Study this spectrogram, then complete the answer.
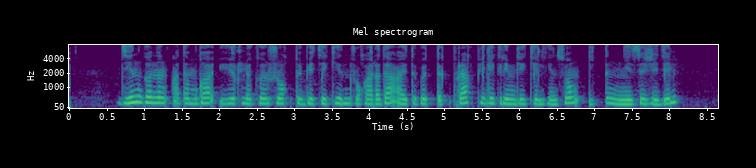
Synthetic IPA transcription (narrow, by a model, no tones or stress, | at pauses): d̪ʲiŋɡonəɴɑ̰d̪ɑmʁɑʔʏjɪɾlɪɡʲɪʒo̞q̚t̪ʰʏbe̞t̪e̞kʲe̞nɪnʒo̞ʁɑɾəd̪ɑʔɑjt̪əpwɵt̪ːɪk̚b̥ɪɾɑqpʰʲileɡrimɡʲe̞kʲʰe̞lɡʲe̞nso̞ɴik̚t̪ɪŋmɪne̞sɪʒe̞d̪e̞l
